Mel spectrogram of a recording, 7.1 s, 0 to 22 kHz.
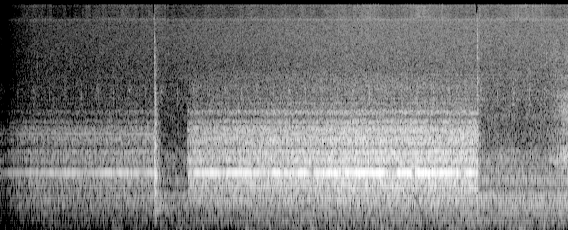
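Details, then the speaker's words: Repaired Sony Air 7 scanner after reassembly, tuned to air band around 133 MHz. Hiss and signal drop abruptly to quiet as the level falls below the auto squelch threshold; the squelch is working fine. "There's the auto squelch is cutting out. So yeah, working fine."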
